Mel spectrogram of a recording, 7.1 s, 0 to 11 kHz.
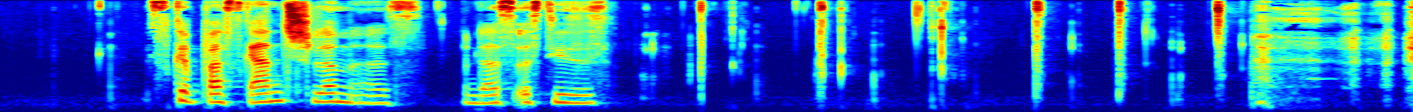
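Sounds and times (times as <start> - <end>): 
speech: 0.9 - 3.2
wet smacking and chewing mouth noises: 3.2 - 6.3.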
